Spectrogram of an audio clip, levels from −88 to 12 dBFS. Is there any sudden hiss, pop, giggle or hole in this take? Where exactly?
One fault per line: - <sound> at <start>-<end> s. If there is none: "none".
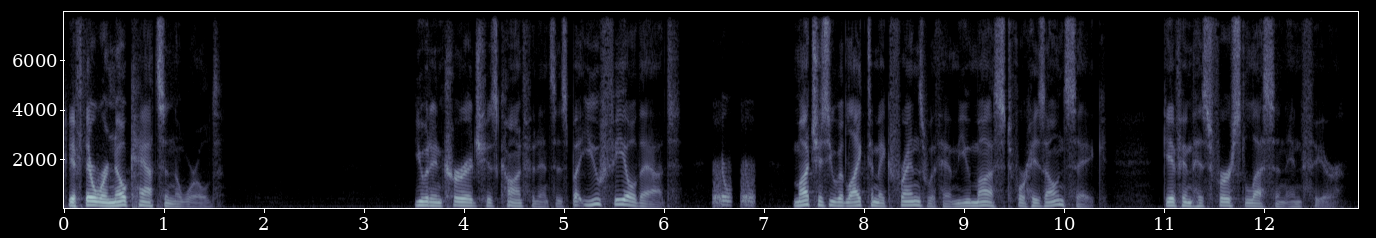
- laugh at 6.5-6.9 s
